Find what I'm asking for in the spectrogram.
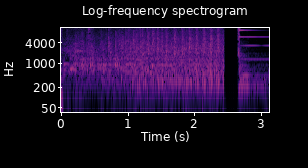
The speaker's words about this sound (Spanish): ¿Podemos poner un aire acondicionado con este grupo? Grupo Electrógeno. Ruido y luz versus silencio y oscuridad.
